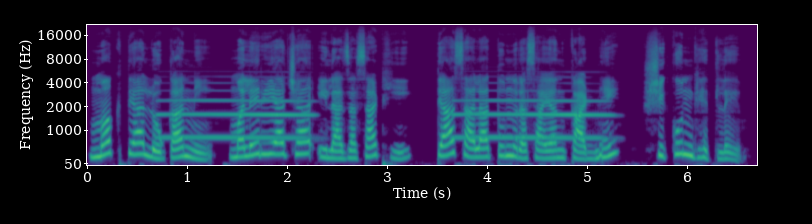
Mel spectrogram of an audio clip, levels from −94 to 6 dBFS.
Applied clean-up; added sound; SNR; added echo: classical method Wiener filter.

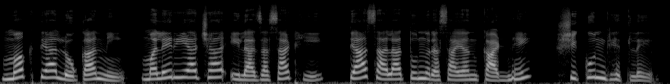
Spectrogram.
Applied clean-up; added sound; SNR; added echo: neural mask model Resemble Enhance denoiser.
